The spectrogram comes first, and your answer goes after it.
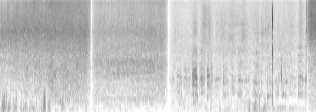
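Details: Black Labrador Retriever puppy at a car wash, playing in the spray and trying to drink the free water while a Ford Fusion is washed; quick breathy panting over steady hissing water spray, with brief knocks and splashes.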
